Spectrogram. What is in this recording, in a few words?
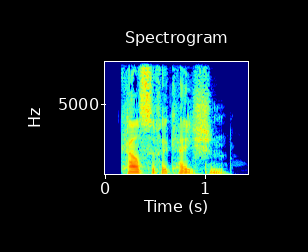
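"calcification", English, British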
